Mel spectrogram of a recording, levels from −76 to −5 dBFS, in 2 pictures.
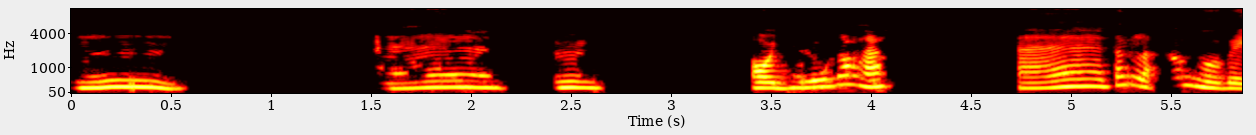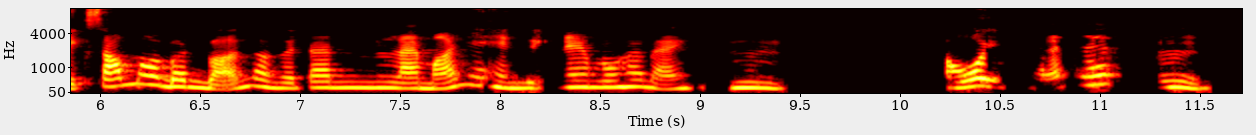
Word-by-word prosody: Ừm. 235 -1 +3 0.9
À, 195 -1 -8 0.8
ừm, 230 +1 +2 0.8
ồ, 220 - +5
vậy 220 - 0
luôn 260 +3 +3
đó 360 - +4
hả? 255 - +8 0.7
À, 255 +7 +2
tức 330 - -2
là 275 -4 0
có 300 +2 -6
người 230 -7 +2
Việt 200 -2 -1
sống 285 +7 +4
ở 350 -2 +4
bên 265 -5 +2
bển 245 - +1
và 275 - -1
người 210 -3 -3
ta 230 0 0 0.2
là 210 -2 +1
mở 195 -1 +1
nhà 330 - -8
hàng 215 -4 0
Việt 215 0 -6
Nam 245 0 -1
luôn 245 +1 0
hả 265 +1 0
bạn? 200 -6 -5 0.2
Ừm. 220 -3 0 0.8
Ôi, 260 +7 +5 0.2
khỏe 185 - -7
thế! 345 +2 0 0.2
Ừm. 230 -4 -3
235 Hz, 180 wpm, -22 LUFS, 215-265 Hz, 0.9 s, hả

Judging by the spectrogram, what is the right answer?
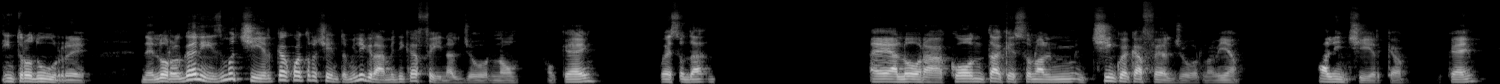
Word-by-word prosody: introdurre 130 - 0 0.5
nel 110 0 -3
loro 150 -4 +6
organismo 210 - +4
circa 170 - +1
400 185 - -1
milligrammi 115 - +1
di 130 +3 -7
caffeina 120 - -3
al 85 - -7
giorno, 90 +1 -9 0.2
okay, 125 +5 0 0.6
questo 120 +1 -1
da 120 +1 0
m - - -17 1.6
Eh, 130 0 +4
allora 120 -3 +4
conta 135 -2 +3
che - - -3
sono 125 0 -1
alm 120 0 -3
5 165 -4 +1
caffè - - -1
al 95 - -2
giorno 90 0 -13
via, 100 +1 -8 0.7
all'incirca, 110 -6 -3 0.3
okay? 120 +5 -3
125 Hz, 110 wpm, -22 LUFS, 105-145 Hz, 1.6 s, loro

